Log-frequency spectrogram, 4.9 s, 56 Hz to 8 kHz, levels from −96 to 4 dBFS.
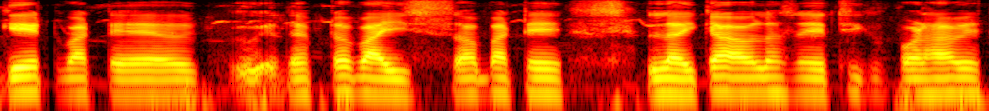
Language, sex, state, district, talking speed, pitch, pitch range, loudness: Bhojpuri, male, Bihar, Muzaffarpur, 170 wpm, 120 Hz, 120-125 Hz, -20 LUFS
